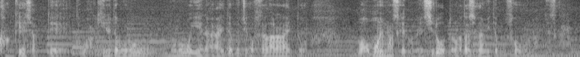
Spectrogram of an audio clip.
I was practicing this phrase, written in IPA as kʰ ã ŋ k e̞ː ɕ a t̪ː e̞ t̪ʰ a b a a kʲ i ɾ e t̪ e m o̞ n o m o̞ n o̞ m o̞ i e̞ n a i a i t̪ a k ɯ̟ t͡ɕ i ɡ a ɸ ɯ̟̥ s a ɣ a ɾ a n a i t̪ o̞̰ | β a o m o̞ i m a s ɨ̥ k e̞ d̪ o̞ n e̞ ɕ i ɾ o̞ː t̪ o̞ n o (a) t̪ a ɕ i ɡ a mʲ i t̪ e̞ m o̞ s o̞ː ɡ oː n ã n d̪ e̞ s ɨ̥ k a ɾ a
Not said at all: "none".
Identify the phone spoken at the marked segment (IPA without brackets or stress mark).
a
